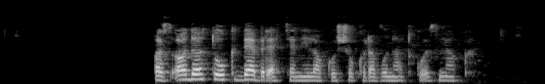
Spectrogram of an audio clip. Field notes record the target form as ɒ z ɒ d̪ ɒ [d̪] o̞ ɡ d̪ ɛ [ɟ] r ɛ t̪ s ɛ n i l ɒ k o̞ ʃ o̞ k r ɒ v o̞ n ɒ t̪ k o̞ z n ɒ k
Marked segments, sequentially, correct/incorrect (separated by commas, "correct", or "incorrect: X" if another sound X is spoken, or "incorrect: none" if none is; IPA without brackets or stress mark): incorrect: t̪, incorrect: b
